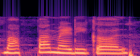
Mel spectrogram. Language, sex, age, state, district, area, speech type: Goan Konkani, female, 18-30, Goa, Ponda, rural, spontaneous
